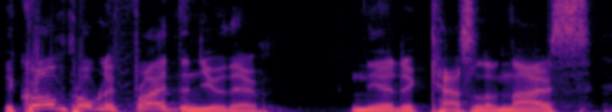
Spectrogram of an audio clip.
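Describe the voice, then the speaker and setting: A man voicing a scheming old female witch in a higher, mocking tone while reading game dialogue. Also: wildly swooping pitch, brisk, a little mellow, no echo, clean studio sound. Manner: mocking, sly, theatrical.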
